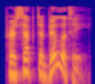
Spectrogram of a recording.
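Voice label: "perceptibility", British English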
